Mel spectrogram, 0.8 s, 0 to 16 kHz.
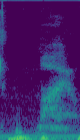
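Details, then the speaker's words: Adult's own heart heard through a stethoscope whose earpieces connect to a 3Dio binaural microphone, ASMR recording: two dull low thumps with soft whispery noise between; normal heart sounds. "the earpieces of the stethoscope are connected to the ears of this 3DO so you will be listening to my heart the way a doctor would"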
